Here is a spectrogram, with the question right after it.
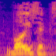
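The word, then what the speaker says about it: Woyzeck: Boisek, se escribe Woyzek.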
